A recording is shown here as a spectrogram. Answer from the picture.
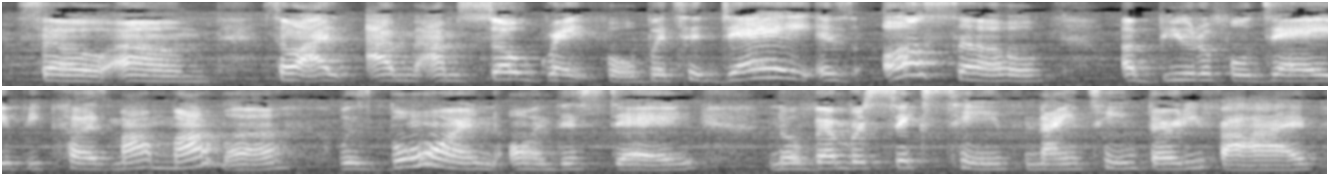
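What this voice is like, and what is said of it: Slightly hoarse voice. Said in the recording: “my voice is a little hoarse from treatment on yesterday”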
